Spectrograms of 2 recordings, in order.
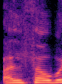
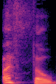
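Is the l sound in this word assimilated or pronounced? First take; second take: pronounced; assimilated. First: The l sound is clearly pronounced. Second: The l sound merges into a doubled s. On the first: The speaker calls it wrong. "नहीं" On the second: The speaker calls it right. "लाम पढ़ना ही नहीं"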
